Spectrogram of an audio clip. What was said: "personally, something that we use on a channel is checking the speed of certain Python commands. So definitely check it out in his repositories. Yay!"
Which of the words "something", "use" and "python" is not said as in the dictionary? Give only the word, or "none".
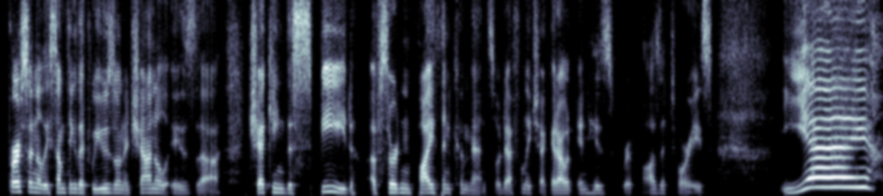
none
